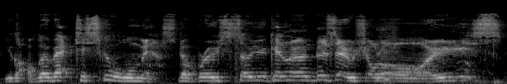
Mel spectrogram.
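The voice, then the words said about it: Put-on Alfred butler character accent. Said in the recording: “like the 23rd Alfred accent you've done”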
